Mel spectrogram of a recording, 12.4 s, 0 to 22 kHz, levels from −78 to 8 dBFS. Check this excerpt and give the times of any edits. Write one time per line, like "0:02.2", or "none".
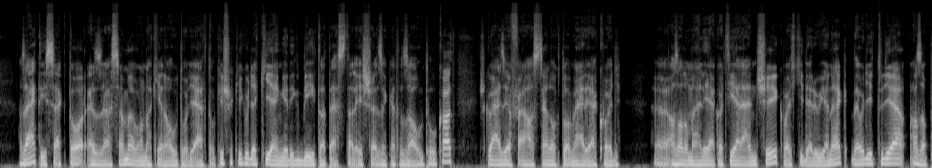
none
